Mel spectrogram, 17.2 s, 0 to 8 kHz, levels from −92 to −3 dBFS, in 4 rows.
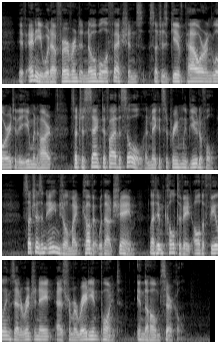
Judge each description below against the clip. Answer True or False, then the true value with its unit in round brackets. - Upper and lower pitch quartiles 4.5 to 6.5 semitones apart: False (3.4 semitones)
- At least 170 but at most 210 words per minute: True (185 wpm)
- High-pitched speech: False (115 Hz)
